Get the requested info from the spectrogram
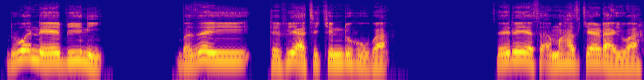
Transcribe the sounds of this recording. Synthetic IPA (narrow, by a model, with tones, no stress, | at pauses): dʊ˦kwɐ˦nda˨ja˦biː˦niː˨ | baː˨za˦˨ji˦tɐ˨ɸɪ˦jaː˨t͡ʃɪ˦kʲɪ˦ndʊ˦ɦuː˨ba˦ʔ | se˦jdeː˦ja˨saː˨mu˦ɦa˦s̬kʲɛ˦rɽaː˨jʊ˦waː˦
